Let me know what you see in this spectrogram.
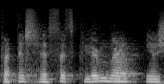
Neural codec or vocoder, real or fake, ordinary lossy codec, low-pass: codec, 44.1 kHz, 0.9 kbps, DAC; fake; MP3, 96 kbps; 14.4 kHz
